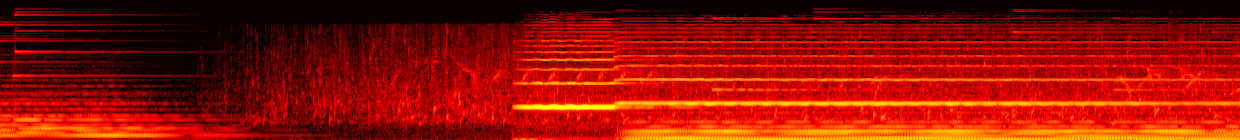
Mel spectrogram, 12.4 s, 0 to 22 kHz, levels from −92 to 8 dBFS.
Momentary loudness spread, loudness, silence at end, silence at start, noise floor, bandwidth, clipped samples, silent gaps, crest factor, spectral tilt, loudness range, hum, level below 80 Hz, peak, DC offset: 18 LU; -23 LUFS; 0 s; 0 s; -57 dBFS; 16 kHz; under 0.1%; none; 16 dB; -4 dB/octave; 18 LU; none; -32 dBFS; -10 dBFS; under 0.1%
